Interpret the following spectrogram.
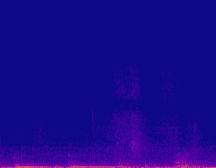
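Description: Double bass played with the bow: three slow sustained notes, the middle one higher and longest, the last one short.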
